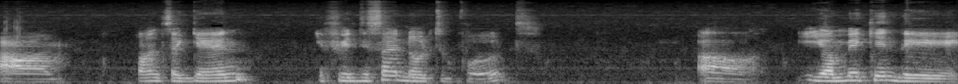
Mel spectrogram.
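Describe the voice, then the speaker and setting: The pace is very slow, with long, frequent pauses. The voice is somewhat breathy, with ordinary pitch variation. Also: man. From Nigeria, Anambra State (southeast). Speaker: public speaking club member. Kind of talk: persuasive speech. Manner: hesitant with filler words.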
